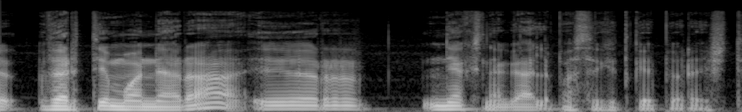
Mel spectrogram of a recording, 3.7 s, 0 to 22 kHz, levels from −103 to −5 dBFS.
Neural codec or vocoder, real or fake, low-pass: none; real; 14.4 kHz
